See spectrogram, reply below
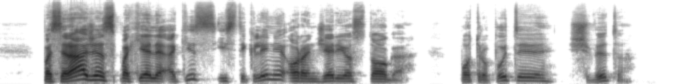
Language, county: Lithuanian, Vilnius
